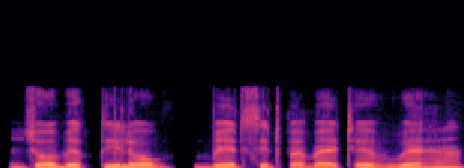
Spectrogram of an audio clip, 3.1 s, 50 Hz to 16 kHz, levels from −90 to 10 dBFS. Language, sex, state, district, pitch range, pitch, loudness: Hindi, male, Bihar, Muzaffarpur, 110-120 Hz, 115 Hz, -18 LUFS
